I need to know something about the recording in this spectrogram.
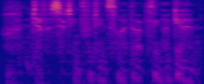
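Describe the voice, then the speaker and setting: Man voicing a husky, fed-up woman. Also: rumbling low, steady tone, quick pace, bright, forceful tone, in a whisper, pitched below the performer's own voice, exaggerated voice. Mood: exasperated. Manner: accusing, exasperated. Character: fed-up, complaining woman on a failed sailing trip. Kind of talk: acted dialogue in story narration.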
